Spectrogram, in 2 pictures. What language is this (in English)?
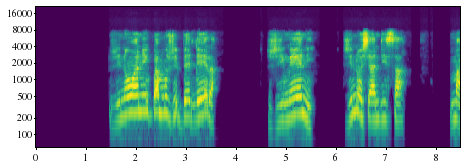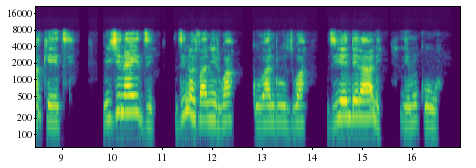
Ndau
